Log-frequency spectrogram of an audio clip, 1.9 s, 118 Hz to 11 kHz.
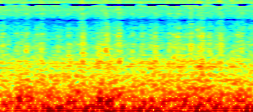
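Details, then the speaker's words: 1985 Chevrolet K20 4x4, 3-speed, revived after sitting 10+ years: deep, steady low rumble with even pulses, no misses or pinging; timing sounds spot on, distributor likely needs no adjustment; normal idle. "timing sounds like it's spot on. I might not even have to mess with that distributor."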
